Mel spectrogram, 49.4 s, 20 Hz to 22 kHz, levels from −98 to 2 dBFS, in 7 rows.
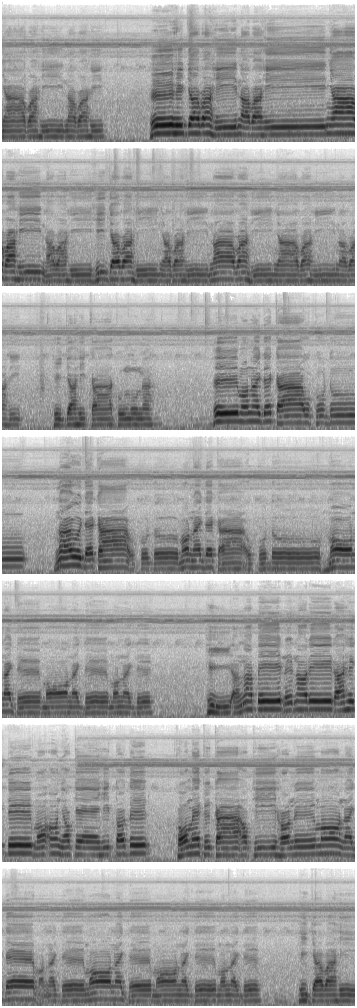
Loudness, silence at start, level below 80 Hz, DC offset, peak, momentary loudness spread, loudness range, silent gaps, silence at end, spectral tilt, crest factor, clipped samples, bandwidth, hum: -19 LUFS; 0 s; -46 dBFS; under 0.1%; -2 dBFS; 14 LU; 10 LU; none; 0 s; -5 dB/octave; 18 dB; under 0.1%; 17 kHz; none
